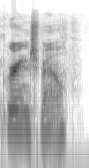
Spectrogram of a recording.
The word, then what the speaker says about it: Grangemouth: were bumpered in with a band called the Cocteau Twins, formed in 1979 from Grangemouth. Am I saying that right? – Grange mouth.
